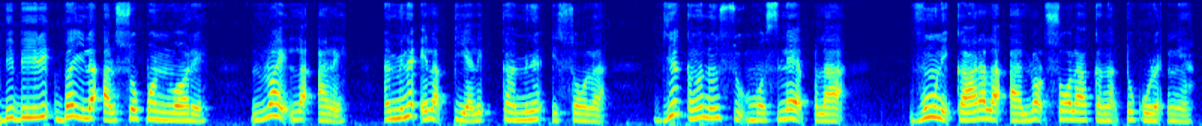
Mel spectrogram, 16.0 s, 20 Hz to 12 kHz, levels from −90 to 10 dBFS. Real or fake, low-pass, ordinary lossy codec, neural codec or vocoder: real; 10.8 kHz; MP3, 96 kbps; none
